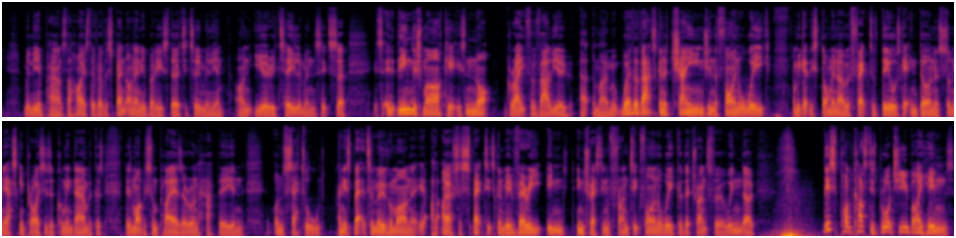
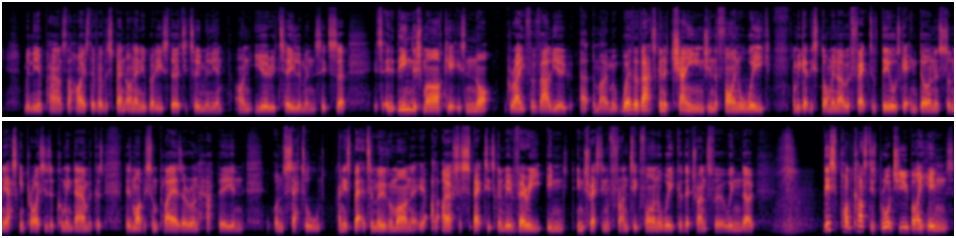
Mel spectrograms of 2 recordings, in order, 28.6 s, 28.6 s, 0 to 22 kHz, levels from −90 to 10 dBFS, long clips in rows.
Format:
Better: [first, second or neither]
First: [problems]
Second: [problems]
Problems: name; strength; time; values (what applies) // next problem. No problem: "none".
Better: first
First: none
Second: thin; somewhat; fading below 350 Hz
